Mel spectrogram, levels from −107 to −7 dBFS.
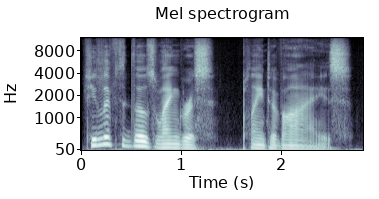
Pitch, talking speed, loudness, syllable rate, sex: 110 Hz, 125 wpm, -21 LUFS, 5.0 syllables/s, male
